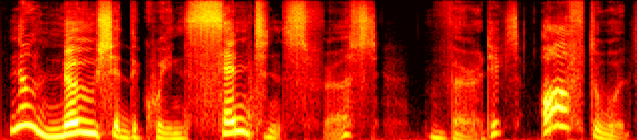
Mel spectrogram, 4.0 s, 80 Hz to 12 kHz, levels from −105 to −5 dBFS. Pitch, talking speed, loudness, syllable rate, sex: 210 Hz, 120 wpm, -19 LUFS, 4.1 syllables/s, male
